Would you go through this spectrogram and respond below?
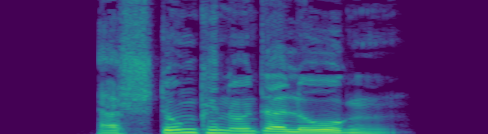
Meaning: completely made up
- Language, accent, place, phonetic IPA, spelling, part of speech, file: German, Germany, Berlin, [ɛɐ̯ˈʃtʊŋkn̩ ʊnt ɛɐ̯ˈloːɡn̩], erstunken und erlogen, adjective, De-erstunken und erlogen.ogg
